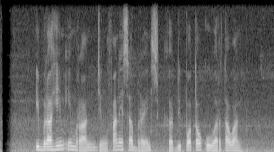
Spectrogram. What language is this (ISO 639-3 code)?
sun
